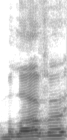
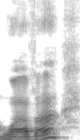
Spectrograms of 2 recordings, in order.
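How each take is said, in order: First: The name is said with a Yiddish pronunciation. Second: The name is said with a Polish pronunciation. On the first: "in Yiddish" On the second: "which the Poles resolutely call"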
